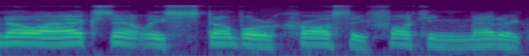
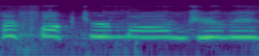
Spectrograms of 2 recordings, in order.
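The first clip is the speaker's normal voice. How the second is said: deliberately terrible, silly voice, pitched very high. Joking about Jimmy and sexes: bad Carl Wheezer voice. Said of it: "my stupid ass Carl voice".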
